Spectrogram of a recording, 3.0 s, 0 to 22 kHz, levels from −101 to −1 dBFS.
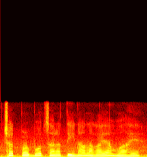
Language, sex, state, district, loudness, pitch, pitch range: Hindi, female, Arunachal Pradesh, Lower Dibang Valley, -14 LUFS, 205 Hz, 195-230 Hz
